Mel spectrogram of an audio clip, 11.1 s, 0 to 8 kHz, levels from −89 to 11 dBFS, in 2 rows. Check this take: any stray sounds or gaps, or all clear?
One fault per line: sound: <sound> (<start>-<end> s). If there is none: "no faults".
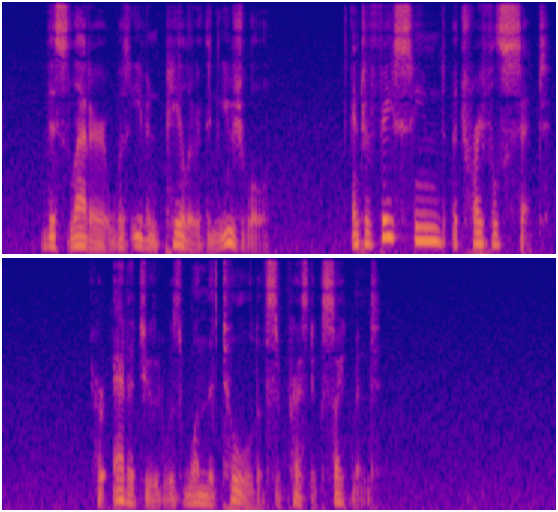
no faults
